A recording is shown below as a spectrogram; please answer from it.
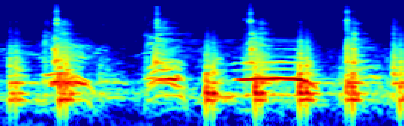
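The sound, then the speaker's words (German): Protesters at a rally in front of the Federal Chancellery in Berlin shout chants in unison, loud rhythmic bursts of crowd voices separated by brief pauses. “Während Olaf Scholz den argentinischen Präsidenten Javier Milei empfängt, sind die Protestrufe vom Vorplatz her laut zu hören.”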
